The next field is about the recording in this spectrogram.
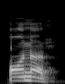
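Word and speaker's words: honour: ऑनर, ये भी एच यहां पर साइलेंट है।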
